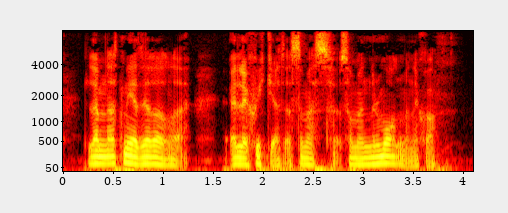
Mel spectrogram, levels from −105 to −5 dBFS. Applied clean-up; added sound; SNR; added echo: none; none; none; none.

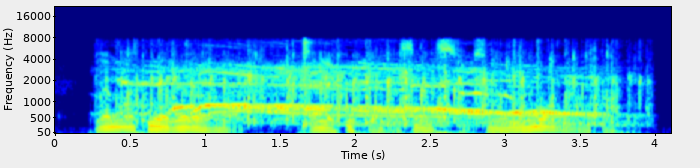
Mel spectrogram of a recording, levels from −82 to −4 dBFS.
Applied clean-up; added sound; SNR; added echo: none; Applause / Crowd / Cheering + Hi-hat; -4 dB; none.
